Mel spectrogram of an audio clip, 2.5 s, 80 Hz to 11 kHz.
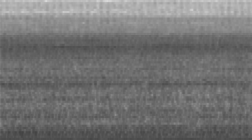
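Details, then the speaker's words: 1999 Daewoo Matiz 796cc, just after cold start (new exhaust): steady even engine hum held at a fast unchanging idle, a little high; owner suspects cold idle not working and idle cranked up, unconfirmed. "a little high on the idle, isn't it?"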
